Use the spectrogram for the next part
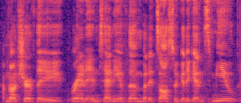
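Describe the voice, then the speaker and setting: A man with a slightly hoarse voice, hosting a casual, rambling commentary over card game deck lists, full of fillers and self-corrections. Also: medium pitch, steady tone, fast.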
